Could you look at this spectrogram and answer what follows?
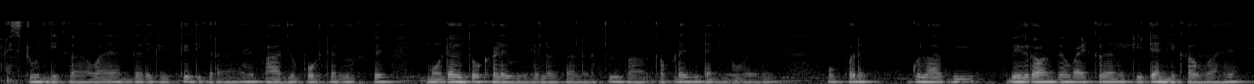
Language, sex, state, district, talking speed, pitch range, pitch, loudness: Hindi, male, Bihar, Saharsa, 180 wpm, 105-115 Hz, 110 Hz, -37 LUFS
